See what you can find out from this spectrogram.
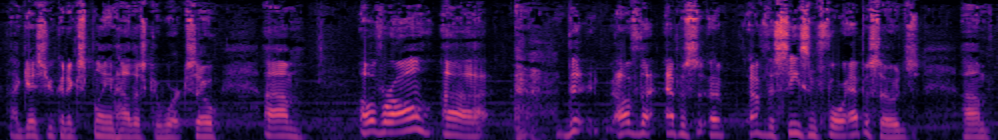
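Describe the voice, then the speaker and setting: A man giving his casual recorded thoughts on an episode for a podcast, rambling with many fillers and restarts. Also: a little high. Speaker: podcast contributor.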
